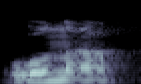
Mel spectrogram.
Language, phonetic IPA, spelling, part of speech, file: Russian, [ɫʊˈna], Луна, proper noun, Ru-Луна.ogg
- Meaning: the Moon (the only natural satellite of the Earth)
